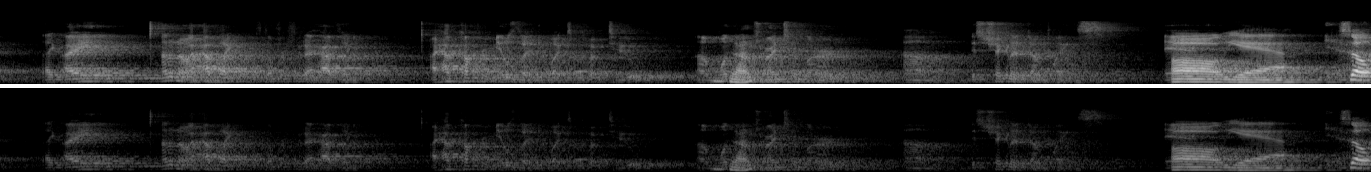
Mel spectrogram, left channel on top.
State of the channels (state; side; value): quieter; right; 13.1 dB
